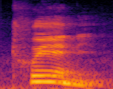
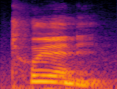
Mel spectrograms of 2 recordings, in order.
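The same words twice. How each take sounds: No difference in how they are said.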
